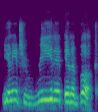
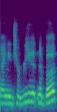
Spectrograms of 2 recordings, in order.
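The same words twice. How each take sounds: First: "read" and "book" punched, measured pace; emphatic echo. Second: Quick, run-together "I need to read it in a book"; quick plea. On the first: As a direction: land firmly on "read" as you echo it back. Trainer echoes her words back emphatically. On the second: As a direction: rattle the request off quickly. Student's own quick plea, later echoed. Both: Retold or imitated.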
